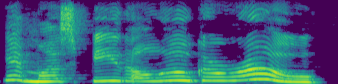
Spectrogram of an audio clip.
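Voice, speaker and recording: A woman's voice: very high-pitched, animated, takes it slowly, fairly bright tone, lo-fi sound, voice pushed up, full character voice. A woman voicing a timid but boastful little possum in a children's storybook, exclaiming dramatically. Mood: frightened gasping.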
